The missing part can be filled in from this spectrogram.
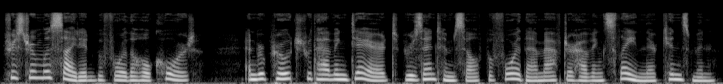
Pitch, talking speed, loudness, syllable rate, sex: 210 Hz, 180 wpm, -17 LUFS, 5.7 syllables/s, female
